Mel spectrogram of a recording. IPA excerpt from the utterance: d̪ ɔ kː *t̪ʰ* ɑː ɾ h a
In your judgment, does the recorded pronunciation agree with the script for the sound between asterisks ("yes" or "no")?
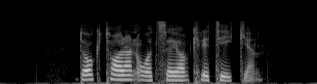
yes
